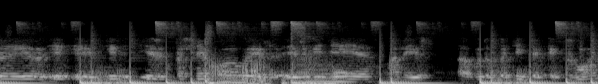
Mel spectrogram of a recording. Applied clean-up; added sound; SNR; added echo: none; Drum kit; -4 dB; reverberation time 0.2 s.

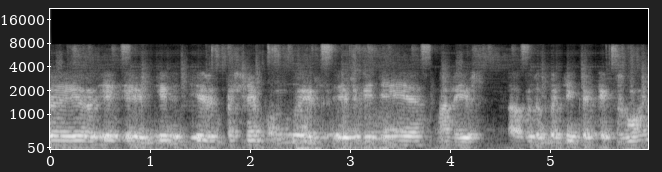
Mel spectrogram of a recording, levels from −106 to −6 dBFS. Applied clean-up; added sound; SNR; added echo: neural separator model SepFormer DNS4.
